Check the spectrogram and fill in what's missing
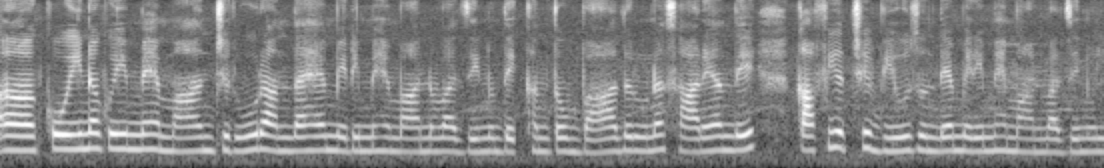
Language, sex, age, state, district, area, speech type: Punjabi, female, 30-45, Punjab, Patiala, rural, spontaneous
